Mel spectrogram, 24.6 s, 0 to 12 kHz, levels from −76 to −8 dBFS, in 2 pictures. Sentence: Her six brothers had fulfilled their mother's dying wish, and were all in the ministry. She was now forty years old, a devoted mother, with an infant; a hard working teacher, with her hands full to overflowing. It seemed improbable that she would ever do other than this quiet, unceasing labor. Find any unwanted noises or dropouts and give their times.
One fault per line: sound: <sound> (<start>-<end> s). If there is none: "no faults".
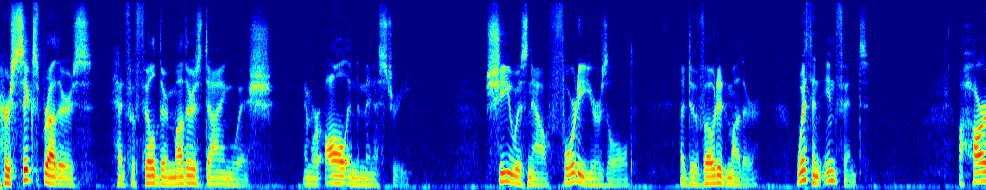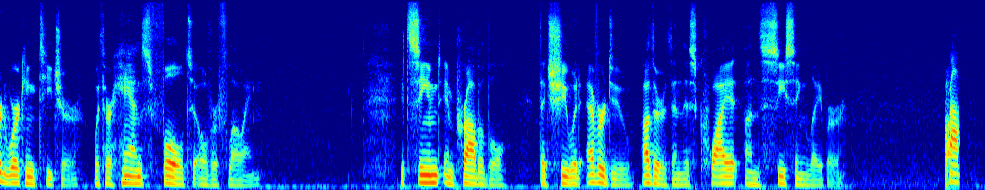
sound: laugh (24.1-24.3 s)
